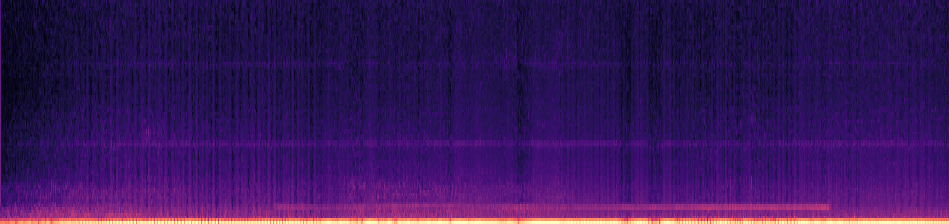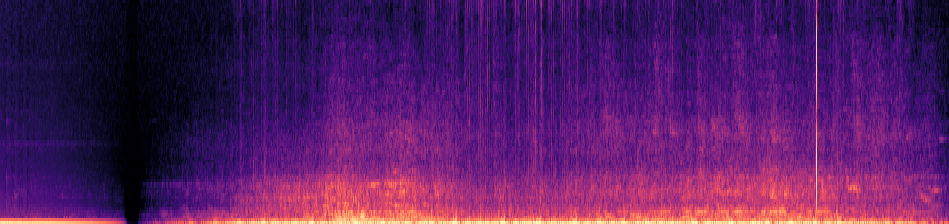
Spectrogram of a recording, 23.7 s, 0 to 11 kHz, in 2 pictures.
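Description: A home theater subwoofer with an Ultimax 18-inch driver pumps out loud, sustained deep bass that cuts out briefly midway, then returns with a rumbling low tone and a faint higher buzz.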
